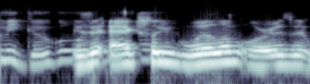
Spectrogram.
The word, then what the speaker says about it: Willem: How do you spell that again? I don't think it's... Let me Google. Is it actually Willem or is it William?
